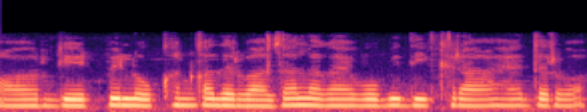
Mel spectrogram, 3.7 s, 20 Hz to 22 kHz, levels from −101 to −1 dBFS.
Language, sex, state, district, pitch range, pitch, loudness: Hindi, female, Bihar, Vaishali, 190-200 Hz, 195 Hz, -15 LUFS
